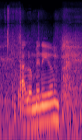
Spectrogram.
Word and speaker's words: aluminium: that's not bad that's aluminum aluminum aluminum aluminium as the Brits say and with the help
